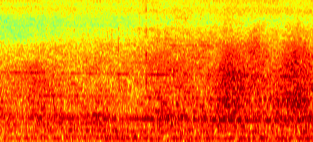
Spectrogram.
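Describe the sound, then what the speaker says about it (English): An airplane passes overhead, a loud, steady broadband roar that fills the whole stretch without breaks. "So even when the plane goes over now"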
